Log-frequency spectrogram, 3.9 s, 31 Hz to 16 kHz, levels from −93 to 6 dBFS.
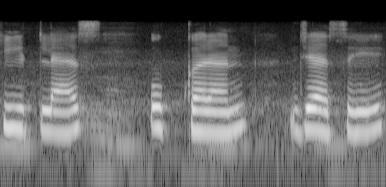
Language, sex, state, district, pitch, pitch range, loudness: Hindi, female, Haryana, Rohtak, 205 Hz, 195-220 Hz, -15 LUFS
